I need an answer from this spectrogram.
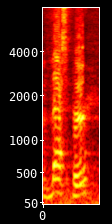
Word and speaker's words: VSEPR: two three or four all right so uh Vesper which obviously that's the way it's pronounced is is basically a theory that's used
